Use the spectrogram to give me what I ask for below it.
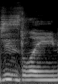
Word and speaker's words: Ghislaine: Anyway, it was recently brought to my attention that remember Ghislaine Maxwell? Yes. She was really good Ghislaine. friend. Ghislaine, if you don't want to pronounce it the French way.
